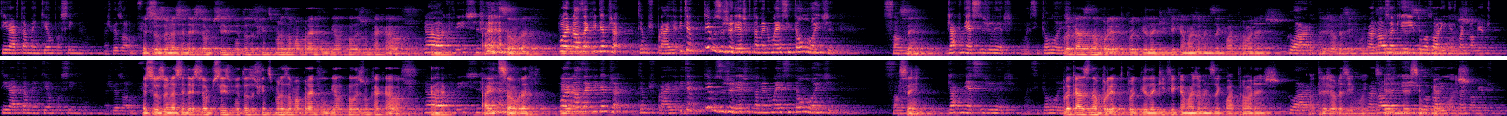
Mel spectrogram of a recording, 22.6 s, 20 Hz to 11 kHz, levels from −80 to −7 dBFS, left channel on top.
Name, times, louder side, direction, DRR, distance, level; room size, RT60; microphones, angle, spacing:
voice 1, 0.0-2.6 2.9-3.0 6.4-7.6 8.4-12.6 13.3-13.8 14.2-16.0 19.3-19.7 20.5-22.3, left 3 dB, 50° left, 10 dB, 0.6 m, -27 dB
voice 2, 2.1-6.7 7.2-8.0 8.4-8.6 13.5-13.8 15.9-19.2 19.6-22.0, right 4 dB, 65° right, 10 dB, 0.6 m, -24 dB
14.5 x 6.9 x 2.8 m, 1.5 s
head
